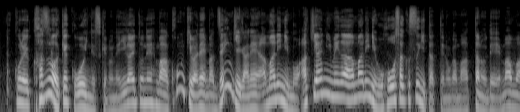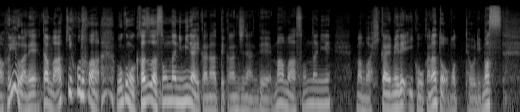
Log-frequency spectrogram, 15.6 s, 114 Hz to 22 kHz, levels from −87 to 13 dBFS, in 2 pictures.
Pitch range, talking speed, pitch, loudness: 120-195 Hz, 490 characters per minute, 150 Hz, -25 LUFS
